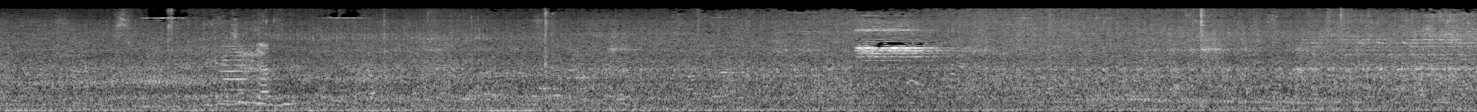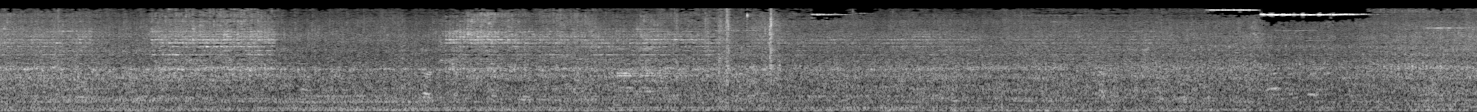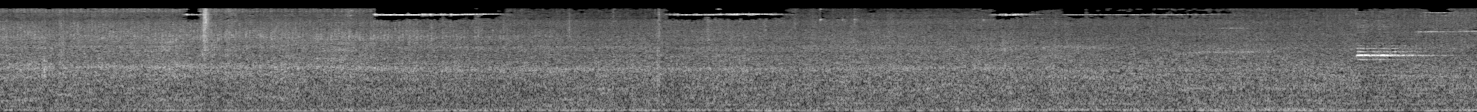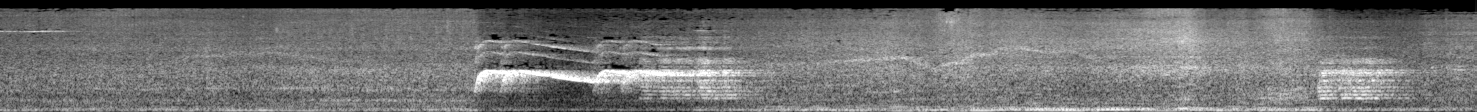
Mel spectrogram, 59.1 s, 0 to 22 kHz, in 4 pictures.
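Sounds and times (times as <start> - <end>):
street traffic: 0.0 - 59.0
vehicle siren wailing: 49.0 - 52.0.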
